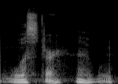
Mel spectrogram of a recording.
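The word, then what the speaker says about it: Wooster: and uh it's spelled like roster but not pronounced like rooster it's Worcester there's a College of Worcester there it's near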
